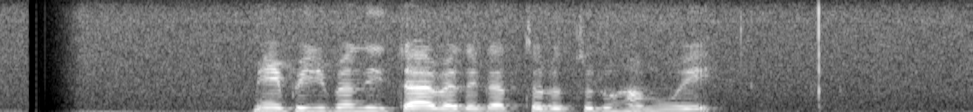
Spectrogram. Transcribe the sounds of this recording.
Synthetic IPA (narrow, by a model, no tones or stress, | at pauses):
meːpiɾiband̪əit̪aːʋæd̪əɡat̪ːoɾət̪uɾuɦamuʋeː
